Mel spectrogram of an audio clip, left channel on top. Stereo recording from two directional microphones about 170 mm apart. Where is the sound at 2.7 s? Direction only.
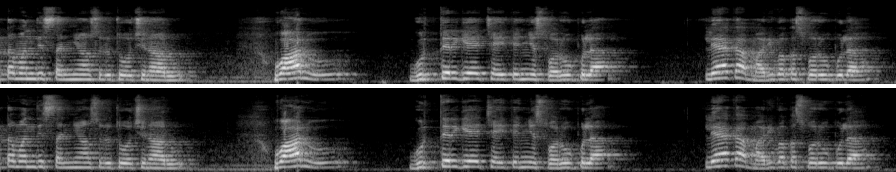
45° right (ahead or behind).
